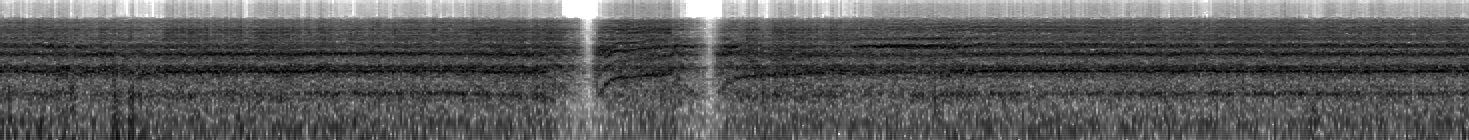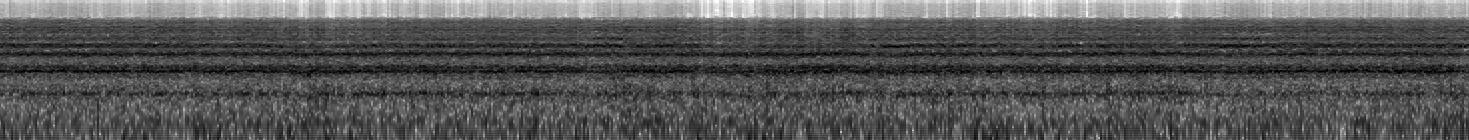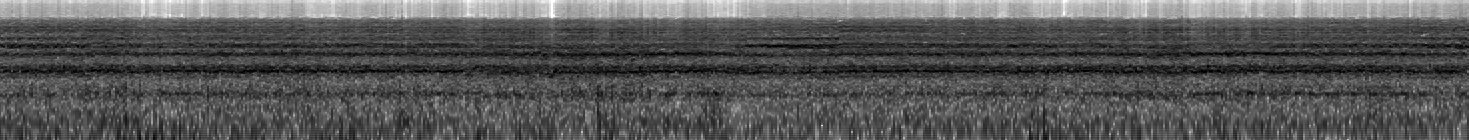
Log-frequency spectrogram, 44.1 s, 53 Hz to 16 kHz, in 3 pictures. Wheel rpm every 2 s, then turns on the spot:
220, 220, 180, 120, 210, 230, 230, 230, 230, 230, 230, 220, 230, 230, 230, 230, 230, 210, 220, 230, 220, 230.
none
